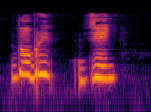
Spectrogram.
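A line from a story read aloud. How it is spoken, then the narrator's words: Stuttering. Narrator (Russian): сказал Мурашка, заикаясь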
